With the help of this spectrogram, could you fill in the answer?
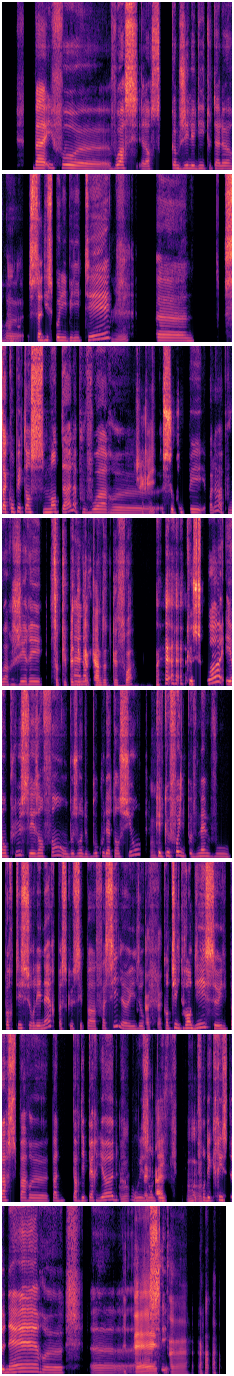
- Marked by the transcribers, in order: drawn out: "heu"; other background noise; chuckle; tapping; chuckle; drawn out: "heu"; chuckle
- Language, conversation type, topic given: French, podcast, Comment décider si l’on veut avoir des enfants ou non ?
